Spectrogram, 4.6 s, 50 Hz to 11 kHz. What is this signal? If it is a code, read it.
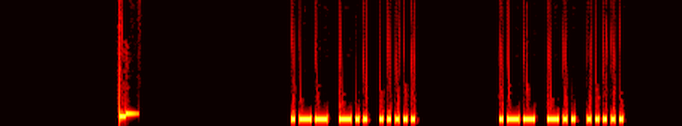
Morse code, heard as a keyed tone, about 46 wpm, 700 Hz. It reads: WD5 WD5
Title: USA Call Sign Prefixes - Repeated 2x - 45wpm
